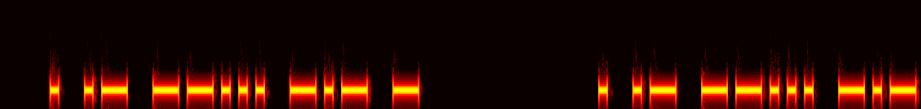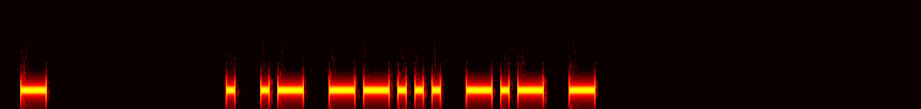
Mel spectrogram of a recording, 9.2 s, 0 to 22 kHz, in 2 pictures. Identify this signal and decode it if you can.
Morse code, heard as a keyed tone, about 28 wpm, 700 Hz. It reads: EA7KT EA7KT EA7KT
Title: DXCC-100 Call Signs - 5 Characters - Repeated 3x - 28wpm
